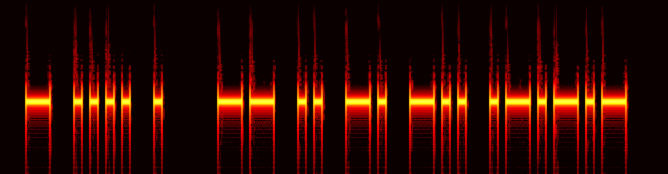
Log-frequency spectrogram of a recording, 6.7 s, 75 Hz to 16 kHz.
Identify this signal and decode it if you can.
Morse code, heard as a keyed tone, about 15 wpm, 700 Hz. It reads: THE MIND.
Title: Sentences from Top 1000 Words - Review Part 5 - 15wpm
